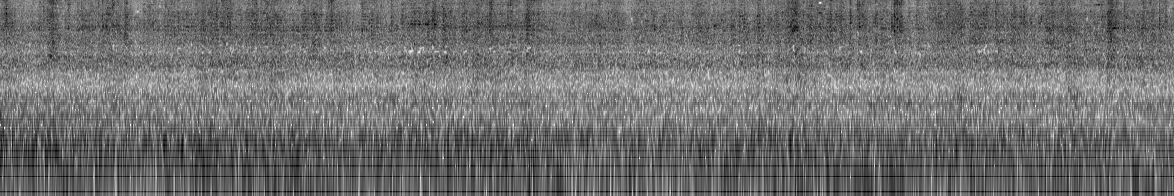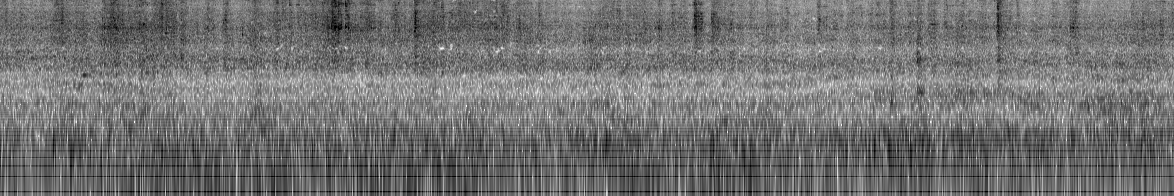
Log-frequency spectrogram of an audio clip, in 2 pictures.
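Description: Freight train of tank wagons rolling past close by: a steady low rumble of wheels on rail, with scattered clicks as the wheels cross rail joints.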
